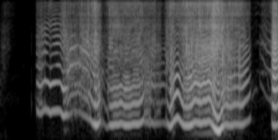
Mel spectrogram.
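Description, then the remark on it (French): A voice imitates a buzzing mosquito on request, a continuous, wavering nasal drone that rises and dips in pitch for a couple of seconds, loud, then cuts off abruptly. “Est-ce que vous pourriez nous faire les moustiques?”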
